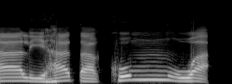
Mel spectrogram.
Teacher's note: ataupun fak ya lihat akumwa ya harus jelas jangan KUA ya Jadi mimnya betul-betul disukunkan ya betul-betul Ada mim di situ ya jadi jangan masuk kepada huruf wa ya sebagaimana yang terjadi pada idgham ya jadi harus lihat mimnya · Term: mim sukun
